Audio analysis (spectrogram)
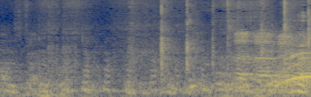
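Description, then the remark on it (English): An audience breaks into clapping: a few scattered claps rise out of crowd murmur and chatter, then the applause builds louder and denser toward the end. “At first, I didn't think anyone was going to clap, and I was going to be like, oh shit, is this being recorded?”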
